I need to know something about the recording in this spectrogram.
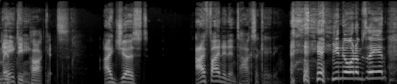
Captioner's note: laughs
